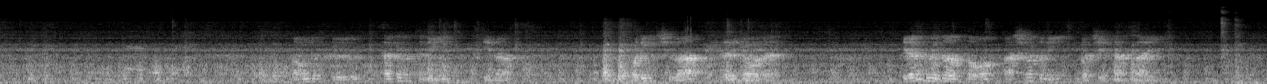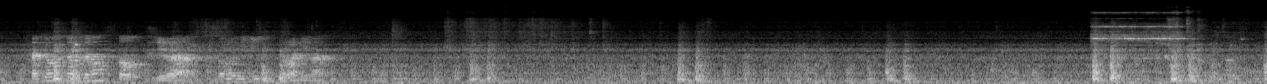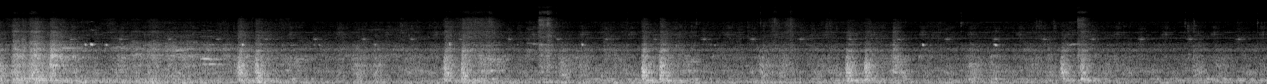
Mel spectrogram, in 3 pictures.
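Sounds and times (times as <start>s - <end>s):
railcar rumbling: 0.0s - 38.0s
wheels clacking over rail joints: 16.4s - 22.0s, 23.6s - 38.0s.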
